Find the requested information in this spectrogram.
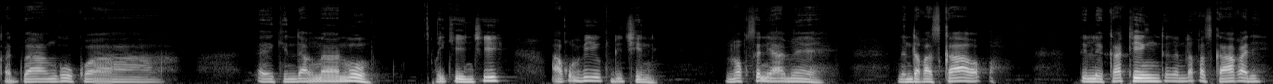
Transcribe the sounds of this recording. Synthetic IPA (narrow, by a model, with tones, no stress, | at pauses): ka˨tba˨˧ŋ˦ɡu˦kʷa˨ | e˨ki˨nda˧ŋna̰ː˧˦nmu˦ | kḭ˨˧ki˨nt͡ʃi˦ | a̰˨ku˦m˦bi˦ku˨di˧t͡ʃi˨n˨ | no˦ksɨ˦n˦ja˧me˨ | nɨ˨nda˨ka˨ska˦o˦ | di˧le˨kːa˦ti˧ŋti˦kɨ˧n˦da˦ka˨ska˨˦ka˦di˧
